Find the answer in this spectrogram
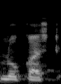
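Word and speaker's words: locust: होता है उसे बोलते हैं अ प्लेग ऑफ लोकस्ट इसको बोलते हैं plague a plague of लोकस्ट इसका उच्चारण लिख देता हूं इसको काट देता हूं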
